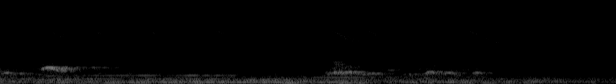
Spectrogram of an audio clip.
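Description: Birds chirping faintly: short falling chirps that repeat every second or so, with lower, shorter calls beneath them.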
